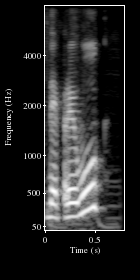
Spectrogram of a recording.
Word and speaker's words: Deprebook: Oye, también, también en el comercial, este, a quienes escuchen esto y nos escriban así de, las escuché en en el de Prebook, ¿Sí lo dije bien? – Sí lo dijiste bien.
